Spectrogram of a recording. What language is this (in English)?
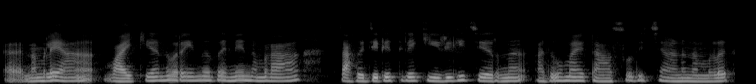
Malayalam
